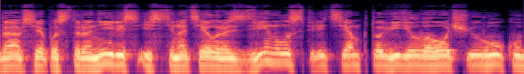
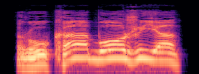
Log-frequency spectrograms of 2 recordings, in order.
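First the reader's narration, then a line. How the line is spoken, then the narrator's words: Shout over a crowd. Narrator (Russian): Он крикнул через головы толпы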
